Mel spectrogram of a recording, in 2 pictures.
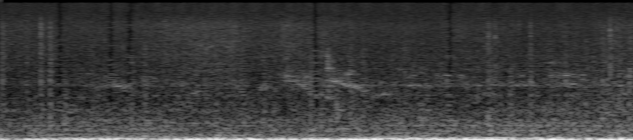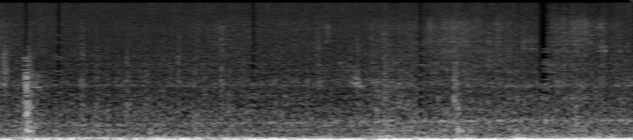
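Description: Steady low road rumble from inside a moving car heading out of town, a continuous close drone with faint passing noises and a brief thump midway, no talk.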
